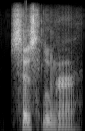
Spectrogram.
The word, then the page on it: cislunar: American English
